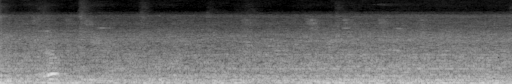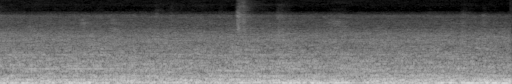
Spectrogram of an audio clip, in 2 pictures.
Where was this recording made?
on a subway train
